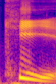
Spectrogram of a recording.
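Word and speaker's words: χ: It says Chi. Kingdom Hearts Chi back cover. Or is no, it's Key. It's pronounced Key but written like Chi.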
